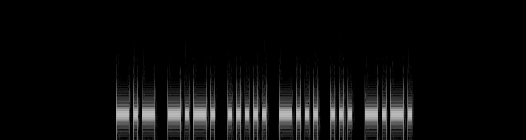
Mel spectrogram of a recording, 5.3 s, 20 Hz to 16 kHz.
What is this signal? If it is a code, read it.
Morse code, heard as a keyed tone, about 28 wpm, 700 Hz. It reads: KC5BSC
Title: USA Call Signs Repeated 3x 28wpm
